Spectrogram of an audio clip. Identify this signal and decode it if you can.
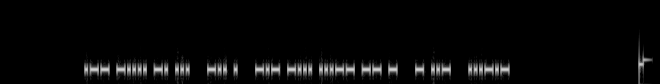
Morse code, heard as a keyed tone, about 41 wpm, 700 Hz. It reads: W6NS DE KB3MT TU <SK>
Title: Practice QSO - Exchange 4 - Ending - 45wpm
